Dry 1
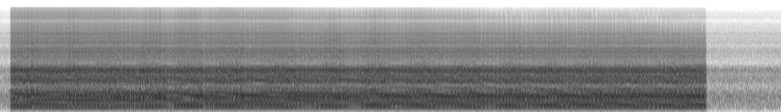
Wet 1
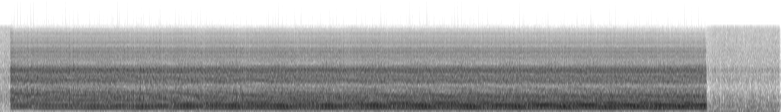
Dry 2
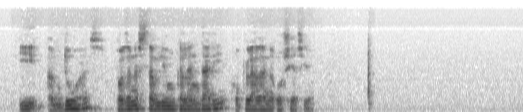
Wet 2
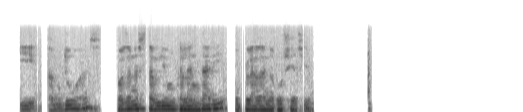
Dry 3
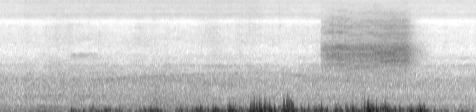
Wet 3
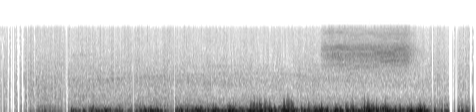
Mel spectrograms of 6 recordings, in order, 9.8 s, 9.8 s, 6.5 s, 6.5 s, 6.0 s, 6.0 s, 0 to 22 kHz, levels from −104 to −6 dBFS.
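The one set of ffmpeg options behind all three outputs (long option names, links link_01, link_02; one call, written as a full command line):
ffmpeg -i in.wav -filter_complex "[0:a]acrossover=split=4100[link_01][link_02];[link_02]acompressor=threshold=-54dB:ratio=4:attack=1:release=60[link_03];[link_01][link_03]amix=inputs=2:normalize=0,aresample=16000,aeval=exprs='val(0)*gte(abs(val(0)),0.00266)':channel_layout=same,aresample=44100,acrossover=split=400|910[link_04][link_05][link_06];[link_04]acompressor=threshold=-35dB:ratio=4[link_07];[link_05]acompressor=threshold=-40dB:ratio=4[link_08];[link_06]acompressor=threshold=-36dB:ratio=4[link_09];[link_07][link_08][link_09]amix=inputs=3:normalize=0,asubboost=boost=7.5:cutoff=240,aphaser=in_gain=1:out_gain=1:delay=4.2:decay=0.23:speed=1.7:type=triangular,volume=-1.5dB" out.wav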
